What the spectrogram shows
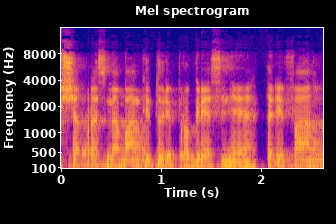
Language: Lithuanian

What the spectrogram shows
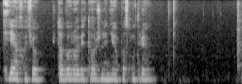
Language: Russian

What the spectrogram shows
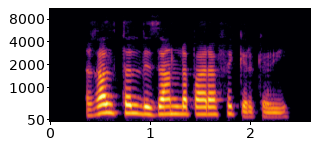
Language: Pashto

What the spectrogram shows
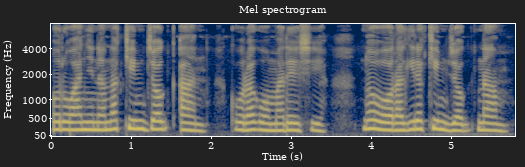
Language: Kikuyu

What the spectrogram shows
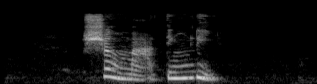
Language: Chinese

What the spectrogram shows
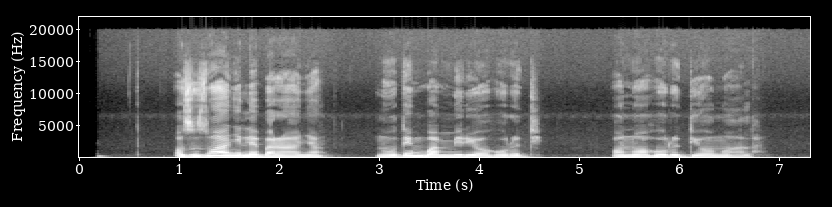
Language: Igbo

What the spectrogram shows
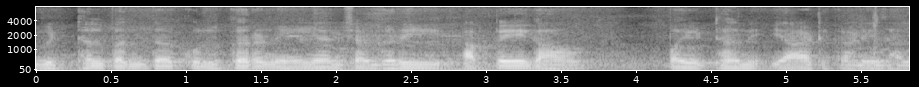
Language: Marathi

